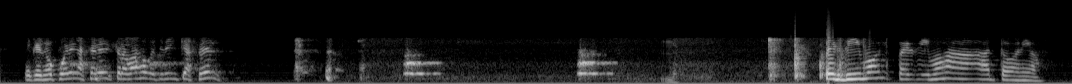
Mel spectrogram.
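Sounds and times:
speech: 0:00.2 - 0:04.5, 0:08.3 - 0:10.5
dog barking over a phone line: 0:04.0 - 0:04.4, 0:05.8 - 0:06.2.

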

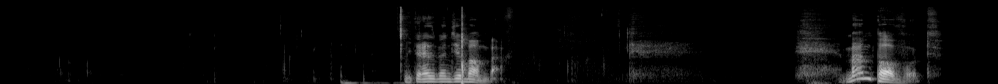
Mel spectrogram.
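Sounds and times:
sipping water from a copper cup: 0:00.4 - 0:04.0
swallowing: 0:00.6 - 0:04.0
speech: 0:04.0 - 0:05.2, 0:08.5 - 0:09.5.

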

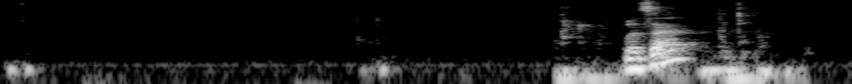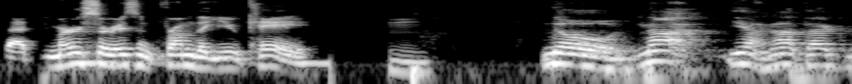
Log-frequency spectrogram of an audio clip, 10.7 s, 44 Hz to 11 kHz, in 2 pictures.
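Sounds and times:
loud computer keyboard clacking: 0:00.0 - 0:00.3, 0:02.2 - 0:02.5
quiet hum: 0:00.0 - 0:10.6
speech: 0:03.9 - 0:04.5, 0:05.4 - 0:08.1, 0:08.7 - 0:10.6.

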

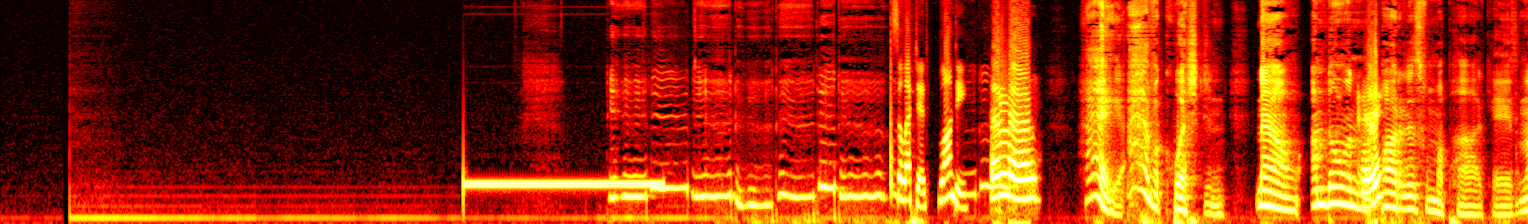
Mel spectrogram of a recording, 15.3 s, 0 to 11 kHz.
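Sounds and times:
low telephone line hum: 0:00.7 - 0:09.0
telephone ringing tone on a call line: 0:04.6 - 0:06.6
speech: 0:07.5 - 0:15.2.

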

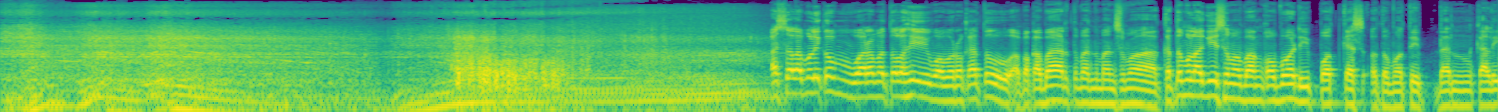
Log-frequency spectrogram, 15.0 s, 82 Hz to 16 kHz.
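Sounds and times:
car engine cranking on the starter and revving: 0:00.0 - 0:07.8
speech: 0:07.8 - 0:14.9.

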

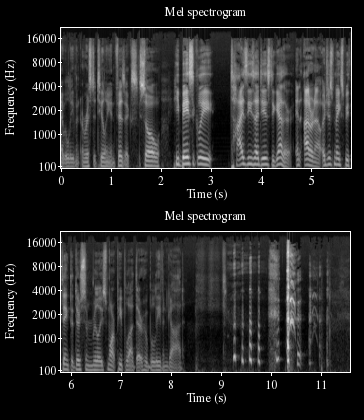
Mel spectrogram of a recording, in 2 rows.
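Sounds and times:
speech: 0:00.0 - 0:09.2
person coughing: 0:10.0 - 0:11.2.

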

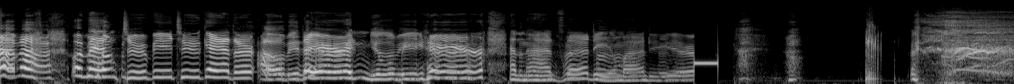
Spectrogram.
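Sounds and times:
speech: 0:00.6 - 0:08.0, 0:08.7 - 0:10.1
fart: 0:08.6 - 0:09.1.

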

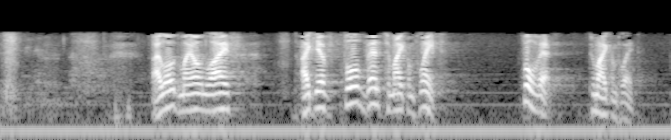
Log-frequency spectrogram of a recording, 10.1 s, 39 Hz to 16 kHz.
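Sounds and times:
nasal sniffle: 0:00.0 - 0:00.4
low steady hiss: 0:00.0 - 0:10.0
speech: 0:02.3 - 0:03.6, 0:04.5 - 0:06.7, 0:07.8 - 0:09.6.

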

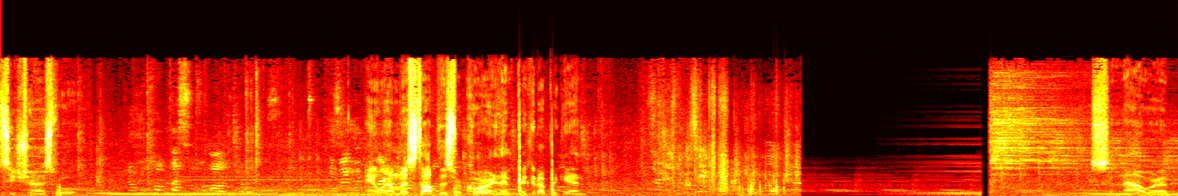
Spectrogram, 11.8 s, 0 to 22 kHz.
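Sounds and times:
speech: 0:00.0 - 0:02.8, 0:03.4 - 0:06.1, 0:11.2 - 0:11.7
city transit bus road and engine noise: 0:00.0 - 0:08.0.

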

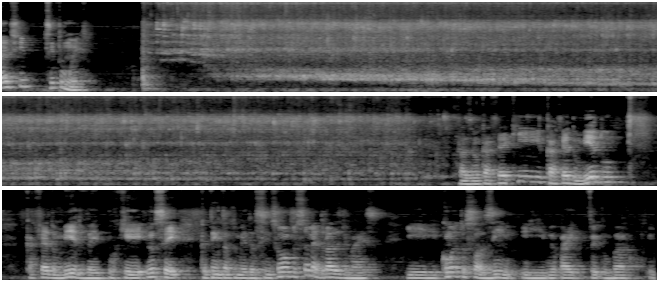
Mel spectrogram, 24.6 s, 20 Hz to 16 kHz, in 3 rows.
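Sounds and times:
speech: 0:00.0 - 0:01.2, 0:14.0 - 0:24.5
filtered water pouring from a tap into a container: 0:01.9 - 0:13.9.

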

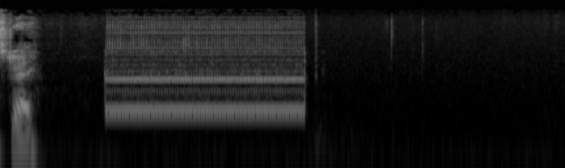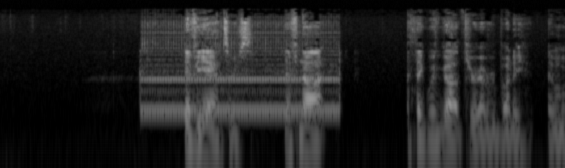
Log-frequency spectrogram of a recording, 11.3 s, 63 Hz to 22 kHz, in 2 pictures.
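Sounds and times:
speech: 0:00.0 - 0:00.4, 0:07.5 - 0:09.0, 0:09.7 - 0:11.2
outgoing phone call ringback tone: 0:01.1 - 0:03.1, 0:07.0 - 0:09.1.

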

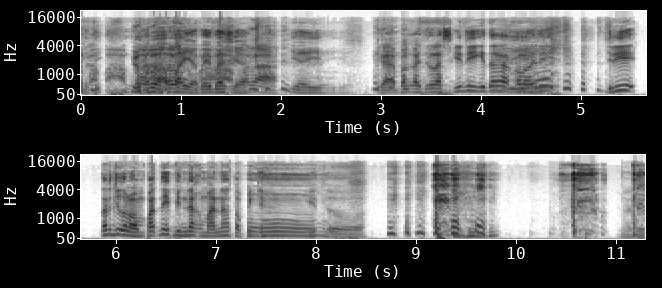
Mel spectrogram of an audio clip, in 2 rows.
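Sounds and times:
laughter: 0:00.0 - 0:02.3, 0:04.2 - 0:05.2, 0:08.8 - 0:09.8
speech: 0:00.0 - 0:09.9, 0:10.5 - 0:11.2
short coughs and harsh rasping cough: 0:09.1 - 0:09.8, 0:10.4 - 0:11.2.

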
